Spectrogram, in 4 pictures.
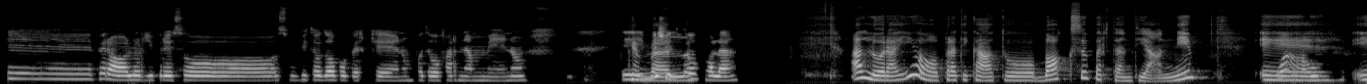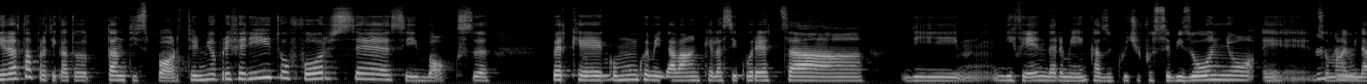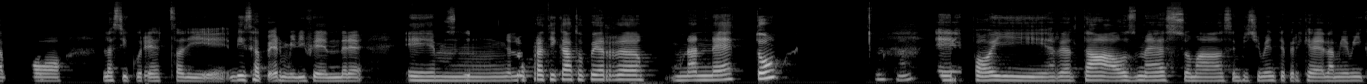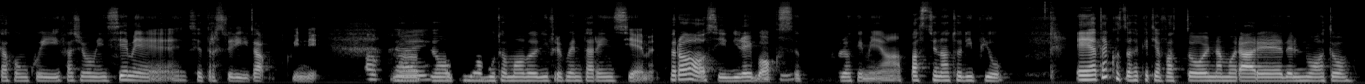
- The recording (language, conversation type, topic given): Italian, unstructured, Qual è il tuo sport preferito e perché ti piace così tanto?
- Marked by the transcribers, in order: static; drawn out: "Ehm"; tapping; drawn out: "ripreso"; other noise; chuckle; distorted speech; other background noise; "insomma" said as "inzomma"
